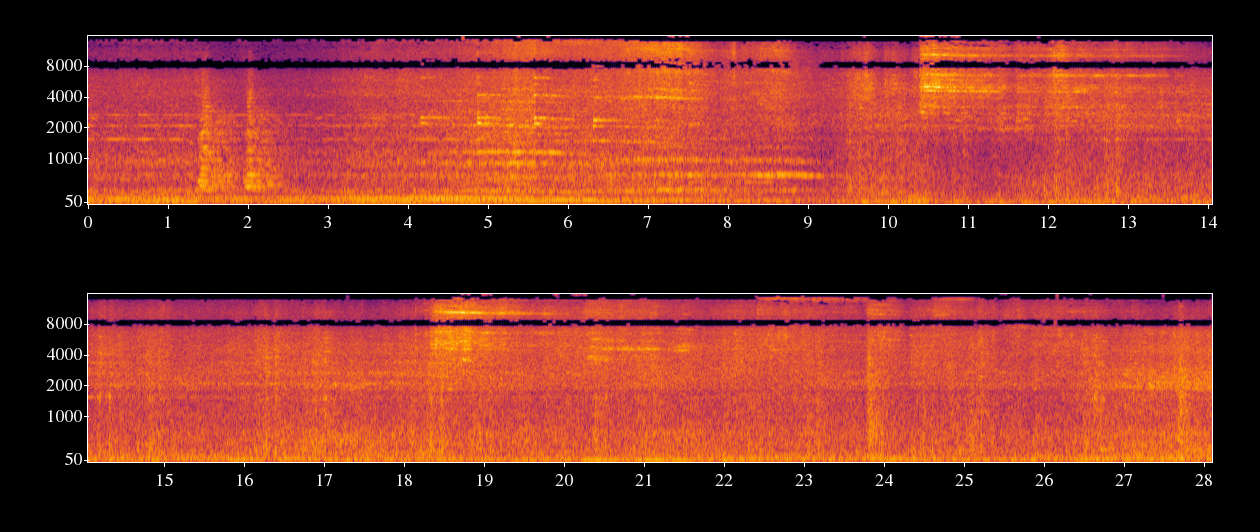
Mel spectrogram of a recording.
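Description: A train passing close by: a locomotive horn sounds over a low diesel rumble for about the first nine seconds, then the cars roll past with a steady rumble, clickety-clack and a few brief high wheel squeals.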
